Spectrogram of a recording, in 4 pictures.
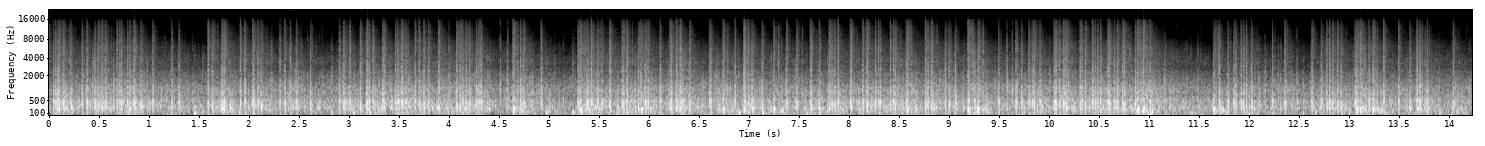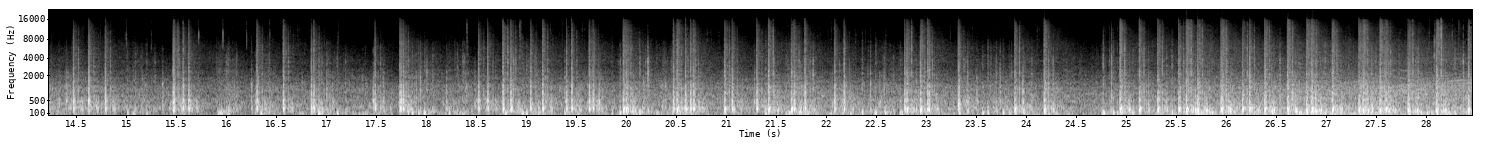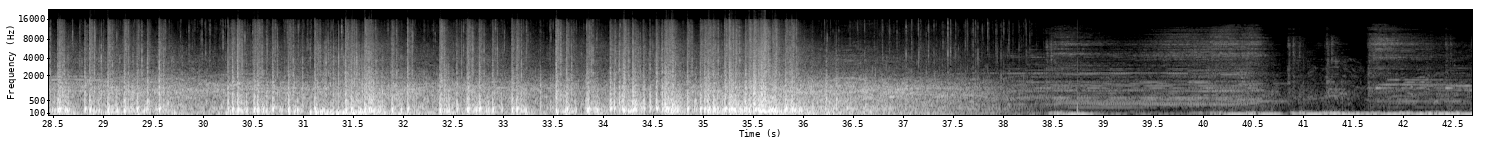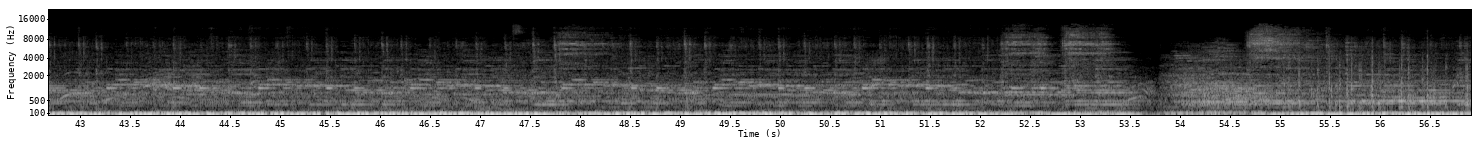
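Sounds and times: fireworks bursting and crackling: 0:00.0 - 0:38.9, 0:54.7 - 0:56.9
low fireworks booms: 0:00.0 - 0:38.9, 0:55.0 - 0:56.9.

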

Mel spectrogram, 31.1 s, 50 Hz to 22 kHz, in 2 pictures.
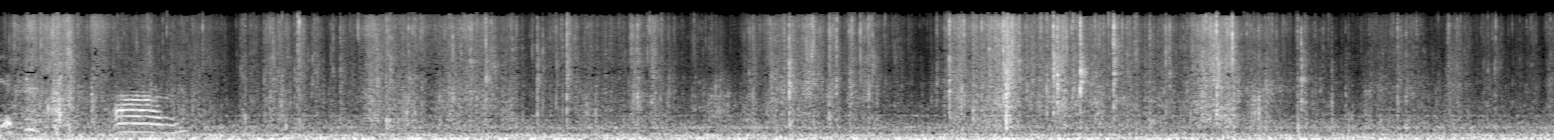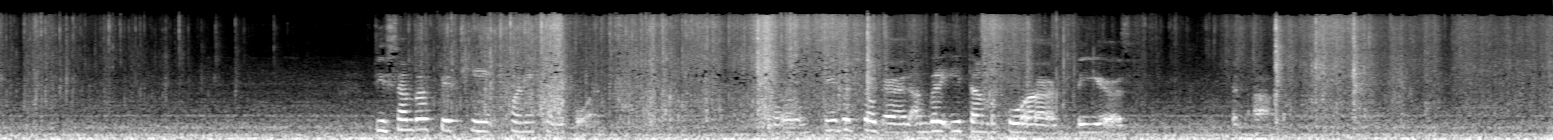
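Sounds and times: plastic wrapper crinkling: 0:00.0 - 0:18.4, 0:19.4 - 0:31.0.

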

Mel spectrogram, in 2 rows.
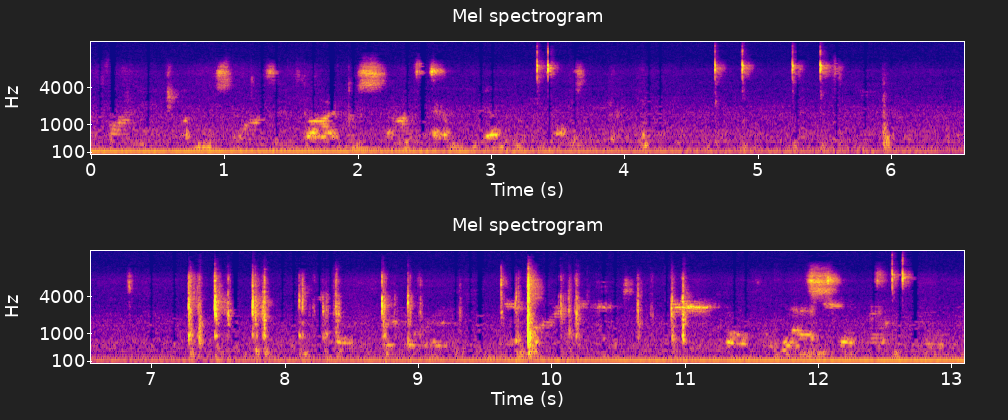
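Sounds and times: keyboard typing: 0:03.3 - 0:03.6, 0:04.7 - 0:05.7, 0:07.3 - 0:11.2, 0:12.4 - 0:12.7.

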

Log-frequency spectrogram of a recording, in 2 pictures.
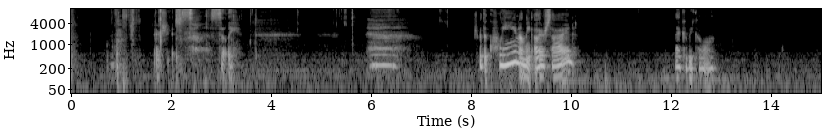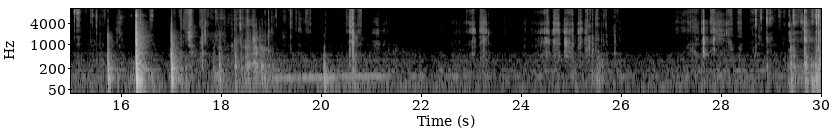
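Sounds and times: scissors snipping paper: 0:22.4 - 0:26.0, 0:27.0 - 0:30.0.

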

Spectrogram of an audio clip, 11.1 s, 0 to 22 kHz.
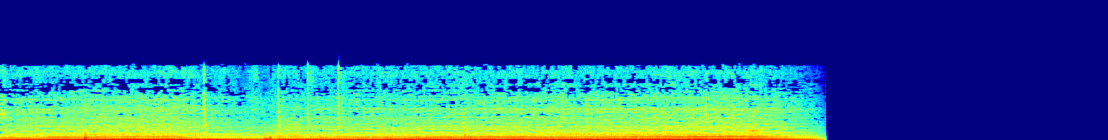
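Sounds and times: car engine drone from cabin: 0:00.0 - 0:08.3.

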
